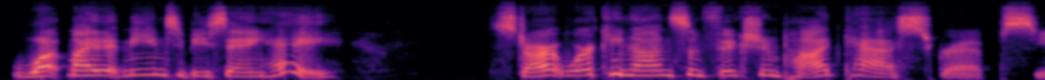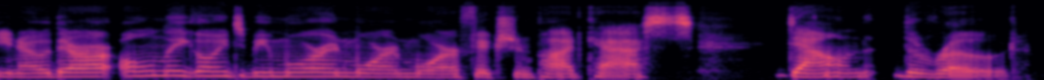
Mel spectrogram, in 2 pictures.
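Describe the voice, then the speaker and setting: A woman's voice: mid-range voice, no echo, clean studio sound. A woman co-hosting a webinar for teachers, explaining conversationally and voicing imagined quotes as she goes. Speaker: webinar co-host, educator.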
